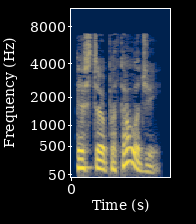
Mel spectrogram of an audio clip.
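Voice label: "histopathology", British English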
